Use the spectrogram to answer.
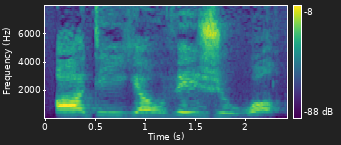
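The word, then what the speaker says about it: audiovisual: like this audio visual audio visual has six syllables audio visual in that case you really it's very important to know which syllable is stressed in this case it's going to be right here audio visual audio visual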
